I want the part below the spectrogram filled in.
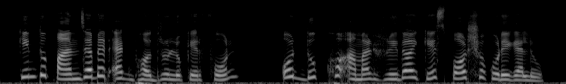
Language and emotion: Bengali, neutral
